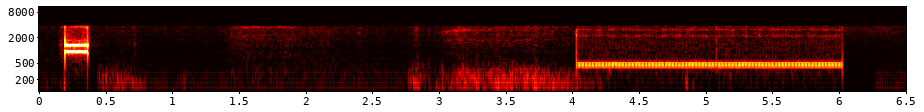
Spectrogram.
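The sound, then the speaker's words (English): A caller presses 0 on Herman Hiss & Company's phone menu: a single short, crisp telephone keypad tone for the zero key sounds near the start, followed by faint line noise and then a steady, sustained phone-line tone lasting about two seconds. “All other calls, please press 0, and someone will assist you shortly.”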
